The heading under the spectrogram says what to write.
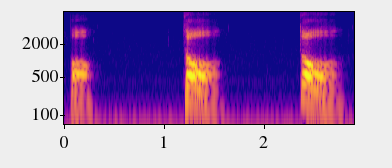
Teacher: as in English but dentally with tip of tongue placed on back of teeth instead of on Front Ridge of roof of mouth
